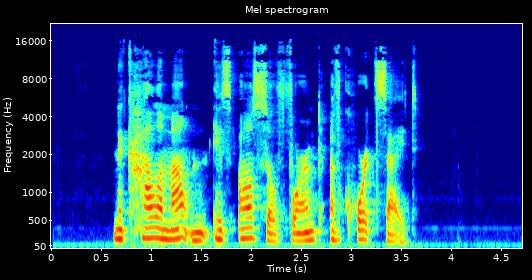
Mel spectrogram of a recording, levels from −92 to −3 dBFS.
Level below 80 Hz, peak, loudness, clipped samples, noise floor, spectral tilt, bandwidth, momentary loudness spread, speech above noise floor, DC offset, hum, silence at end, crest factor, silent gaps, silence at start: -50 dBFS; -4 dBFS; -20 LUFS; under 0.1%; -59 dBFS; -5.5 dB/octave; 15.5 kHz; 8 LU; 39 dB; under 0.1%; none; 1.05 s; 18 dB; none; 0.65 s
